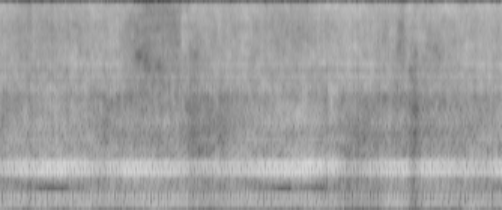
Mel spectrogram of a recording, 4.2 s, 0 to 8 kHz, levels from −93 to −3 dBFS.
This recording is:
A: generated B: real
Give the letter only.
A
